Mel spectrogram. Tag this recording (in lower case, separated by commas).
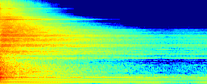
cymbal, music, musical instrument, crash cymbal, percussion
